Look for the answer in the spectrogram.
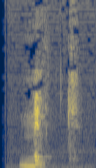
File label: milk, norwegian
